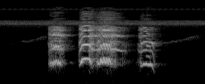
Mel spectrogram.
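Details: A wild Sumatran red junglefowl drawn in by a lure gives a short, hoarse crow in three quick bursts, the middle one longest, over a steady high insect hiss.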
